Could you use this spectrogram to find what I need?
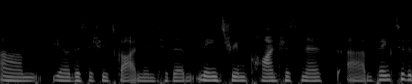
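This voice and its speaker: A woman speaks in a plain, everyday voice with a Canadian accent. Her pitch is fairly low and her intonation fairly even. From Windsor, Ontario. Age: 30s. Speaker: podcast co-host. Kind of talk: interview. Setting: guest's office.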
